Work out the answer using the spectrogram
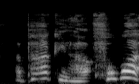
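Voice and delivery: bad medieval English accent. Joking about medieval England branding for the metaverse, terrible medieval English accent. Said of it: "that was a terrible medieval accent".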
